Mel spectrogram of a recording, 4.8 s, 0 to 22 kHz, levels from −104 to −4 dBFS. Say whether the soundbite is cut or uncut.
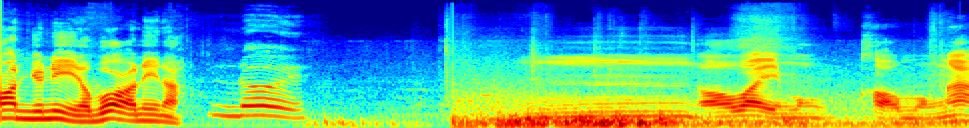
cut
